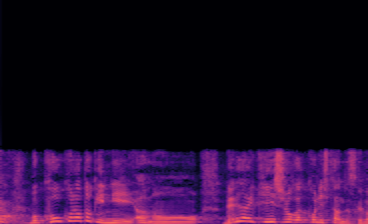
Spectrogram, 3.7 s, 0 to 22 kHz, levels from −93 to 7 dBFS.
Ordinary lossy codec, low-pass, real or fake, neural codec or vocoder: none; 7.2 kHz; fake; codec, 16 kHz, 4 kbps, X-Codec, HuBERT features, trained on LibriSpeech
